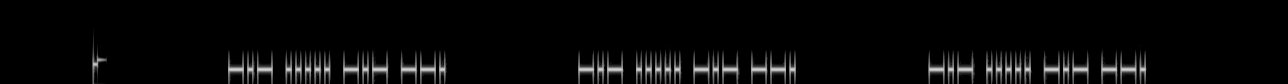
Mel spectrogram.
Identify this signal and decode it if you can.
Morse code, heard as a keyed tone, about 25 wpm, 700 Hz. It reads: K5KG K5KG K5KG
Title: Easy Call Signs Repeated 3x - 25wpm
